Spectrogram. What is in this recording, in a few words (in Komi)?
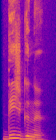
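"дізьгыны", Komi, female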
